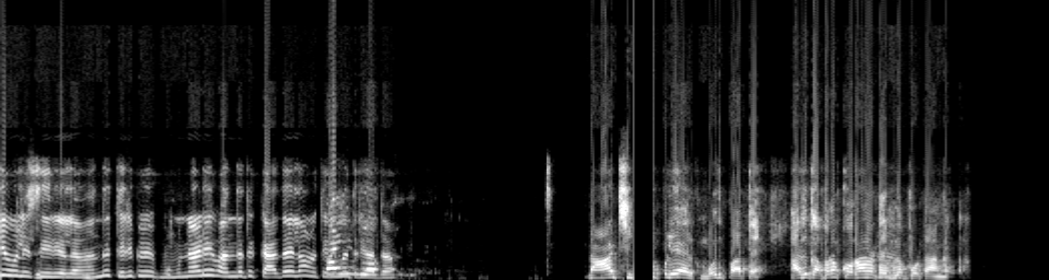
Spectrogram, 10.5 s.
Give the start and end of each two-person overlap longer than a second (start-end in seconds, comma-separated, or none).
none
